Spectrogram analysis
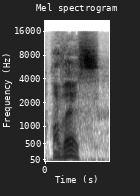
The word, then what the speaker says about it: Alves: Son nom, c'est une autre affaire, mais je vais essayer de le faire avec la prononciation que Patrick m'a appris. Donc, c'est Patrick Aves.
